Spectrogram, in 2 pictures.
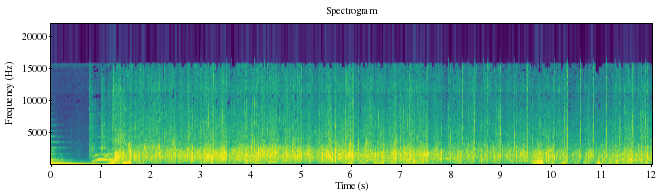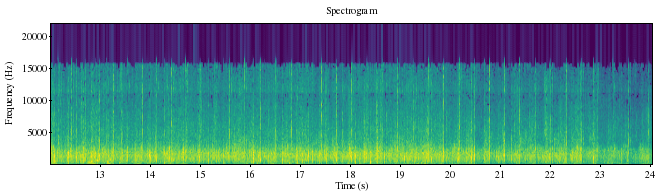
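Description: Audience applauding with steady, dense clapping and a few shouts and a laugh. The orchestra's last held chord ends about a second in.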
